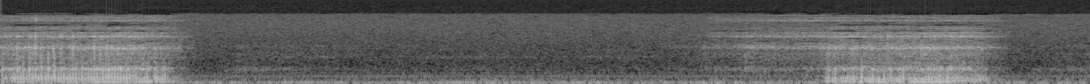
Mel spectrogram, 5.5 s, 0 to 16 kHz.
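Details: Nightly snoring recorded with the SnoreLab snoring app, 2025/03/03; two loud, rattling snores on in-breaths about three seconds apart, with quiet room noise between.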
